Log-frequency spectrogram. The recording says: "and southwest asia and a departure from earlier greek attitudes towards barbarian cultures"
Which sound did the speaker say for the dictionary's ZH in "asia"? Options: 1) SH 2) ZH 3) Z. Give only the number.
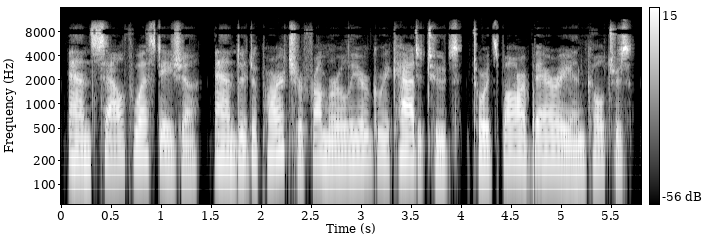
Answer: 2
